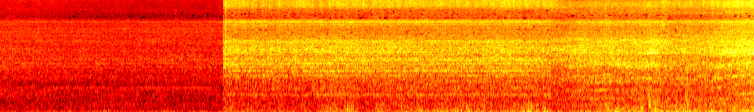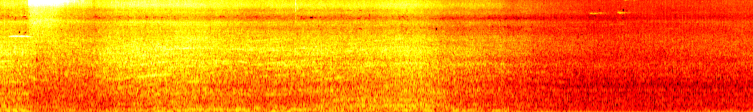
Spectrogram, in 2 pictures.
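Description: Double-decker bus's diesel engine running, then pulling away and passing close, getting louder with a rising whine as it accelerates. A short hiss comes about halfway through, and the sound fades over the last few seconds as the bus leaves.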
